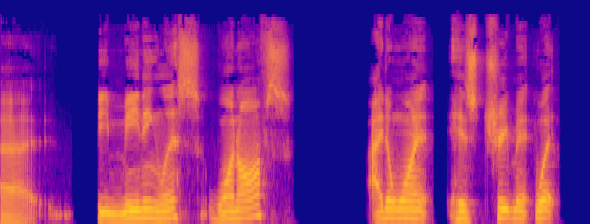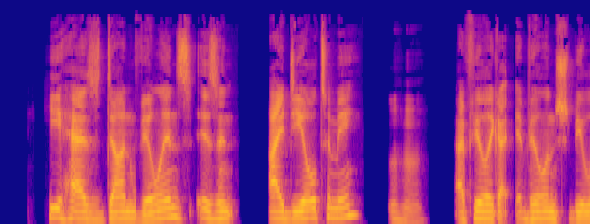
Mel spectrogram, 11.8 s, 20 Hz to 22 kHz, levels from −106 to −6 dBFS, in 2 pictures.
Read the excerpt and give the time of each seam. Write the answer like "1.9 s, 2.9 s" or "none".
4.4 s, 5.3 s, 7.2 s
